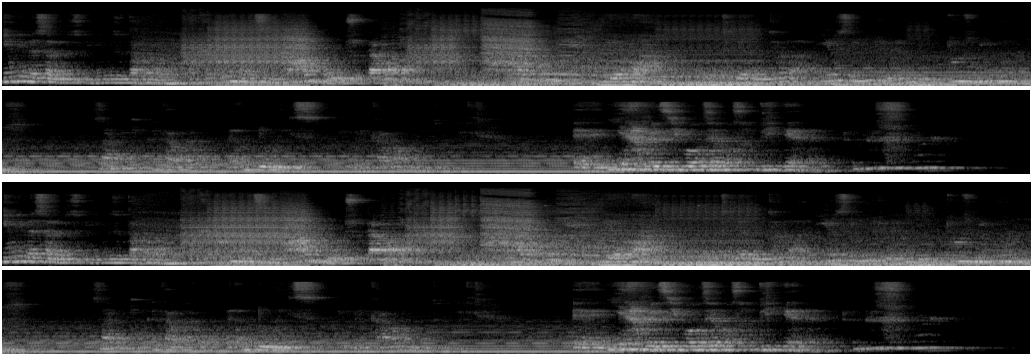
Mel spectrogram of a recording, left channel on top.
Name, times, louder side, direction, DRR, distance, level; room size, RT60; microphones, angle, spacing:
voice 1, 0.0-4.3 5.0-6.6 6.9-10.5 11.3-11.4 11.7-13.4 13.7-15.2 16.0-18.5 19.0-19.2, equal, 60° right, -7 dB, 1.0 m, -29 dB
sound 1, 1.3-3.0 3.8-7.8 8.3-9.3, right 1 dB, 20° right, 1.3 m, -30 dB
sound 2, 4.3-10.5, right 1 dB, 85° right, 0.4 m, -32 dB
voice 2, 5.1-5.8 11.2-11.7 18.8-19.6, left 1 dB, 80° left, -3 dB, 0.9 m, -36 dB
sound 3, 6.9-16.3, left 1 dB, 15° left, 0.5 m, -35 dB
3.3 x 3.1 x 3.2 m, 1.2 s
head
